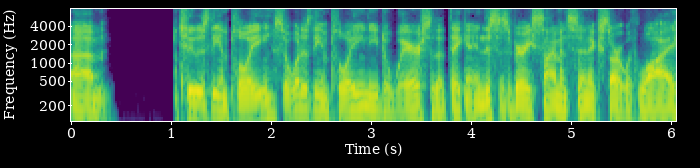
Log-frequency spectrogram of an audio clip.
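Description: A man with a very deep, low pitch speaks in a US Midwestern accent at a fairly quick pace. His intonation is monotone and flat, over a quiet background. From Ohio, US Midwest. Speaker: business owner. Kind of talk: casual interview.

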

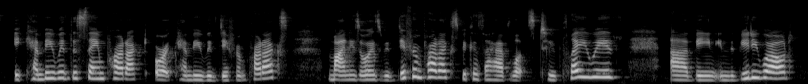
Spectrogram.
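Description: A high-pitched woman with an Australian accent and lively intonation at a fairly quick pace, in a very clean, dry, close recording with no echo and a silent background. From Australia, NSW coast north of Sydney. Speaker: makeup artist and podcast host. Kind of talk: solo podcast tutorial.

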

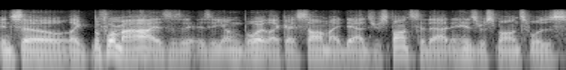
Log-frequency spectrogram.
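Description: A man's very deep, low voice, fairly quick with hardly any pauses and fairly even intonation, against a quiet background. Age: 30s. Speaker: pastor. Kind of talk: casual chat.

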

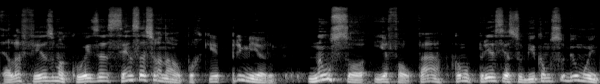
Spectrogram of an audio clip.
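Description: At a moderate pace, a man talks in a fairly high pitch with very wide pitch swings, his somewhat breathy voice carrying a dark, mellow tone. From Minas Gerais, Brazil (Contagem; early childhood in Rio de Janeiro). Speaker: college director and administration professor. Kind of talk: interview conversation.

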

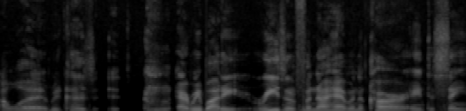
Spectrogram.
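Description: Recorded very cleanly against a silent background, a man has a plain, everyday voice with lively intonation. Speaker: podcast co-host. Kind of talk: casual chat.

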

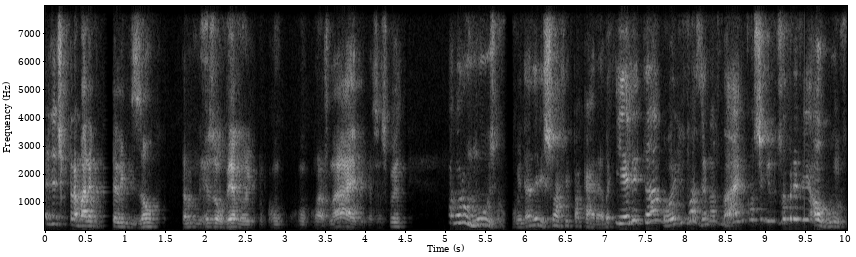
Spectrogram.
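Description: A man speaks at a very fast pace, with big swings in loudness. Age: 60s. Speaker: cinema club president. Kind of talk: interview.

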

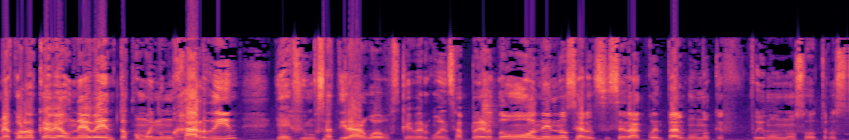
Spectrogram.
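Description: Backed by music, a woman with a fairly high pitch speaks at a moderate pace with ordinary pitch variation. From Veracruz, Mexico. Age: 20s. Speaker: podcast co-host. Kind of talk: casual chat.

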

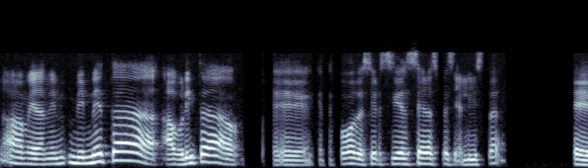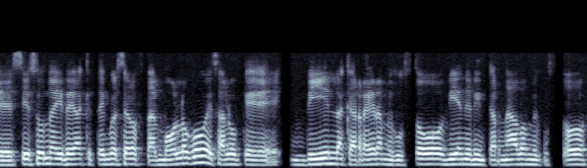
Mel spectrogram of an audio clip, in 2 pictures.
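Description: The man has an unremarkable speaking voice at a medium pitch. He talks at a moderate pace with ordinary pitch variation. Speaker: doctor and content creator. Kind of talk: casual chat.

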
